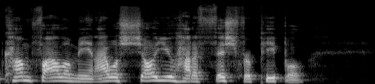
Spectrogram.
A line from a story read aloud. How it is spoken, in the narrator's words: Jesus called out to them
